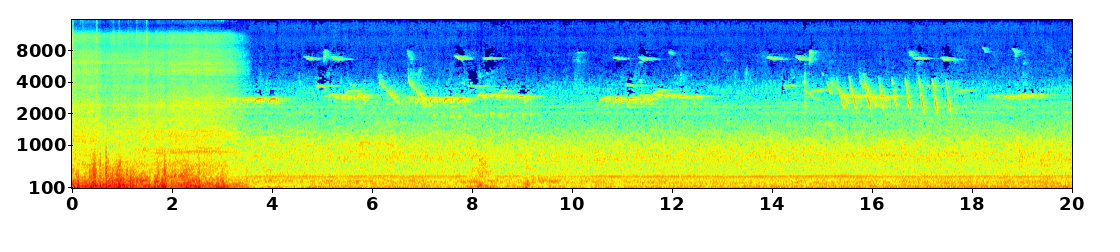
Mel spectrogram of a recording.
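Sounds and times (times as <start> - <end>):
steady low hum and rumble: 0.0 - 3.6.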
